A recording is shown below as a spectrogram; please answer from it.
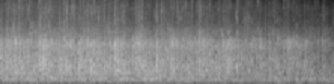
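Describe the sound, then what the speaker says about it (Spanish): An audience at a lecture breaks into steady, fairly loud applause, a dense wash of clapping that holds evenly and then begins to taper off toward the end. "Ahora sí aplauden, ¿verdad?"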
